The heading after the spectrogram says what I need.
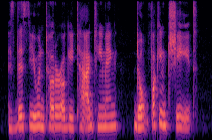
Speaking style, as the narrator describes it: growls

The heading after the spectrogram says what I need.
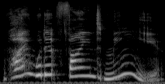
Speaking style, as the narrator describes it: she asks desperately

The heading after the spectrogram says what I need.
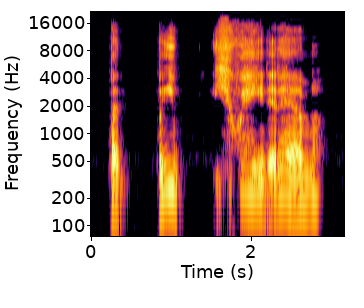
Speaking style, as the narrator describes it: Zheng Cheng whispered

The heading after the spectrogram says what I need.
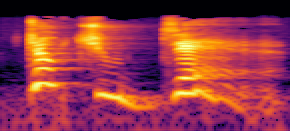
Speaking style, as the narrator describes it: Aziraphale cuts in savagely

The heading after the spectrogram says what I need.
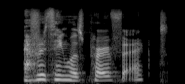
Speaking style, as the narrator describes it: Bucky sighed

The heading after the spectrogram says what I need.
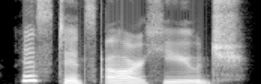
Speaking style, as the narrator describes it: Hishika says, nodding solemnly

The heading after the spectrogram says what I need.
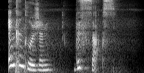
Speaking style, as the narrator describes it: takes a deep breath, leans back, and calmly offers

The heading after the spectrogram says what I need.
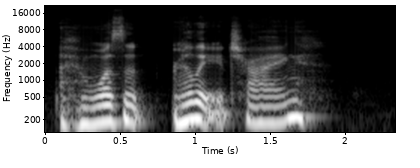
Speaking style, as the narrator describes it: Laios mutters

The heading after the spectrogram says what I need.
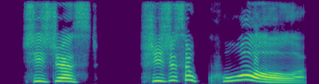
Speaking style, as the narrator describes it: Jason whines

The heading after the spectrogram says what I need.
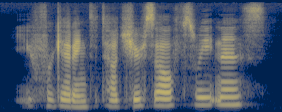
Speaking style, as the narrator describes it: he says shakily

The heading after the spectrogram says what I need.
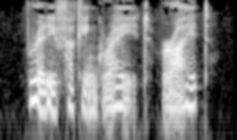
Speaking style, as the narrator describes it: Nate laughs

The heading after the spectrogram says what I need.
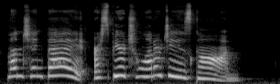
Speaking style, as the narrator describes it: Lan Xingyi yells

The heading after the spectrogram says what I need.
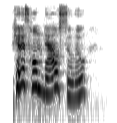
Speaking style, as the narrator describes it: Kirk barks

